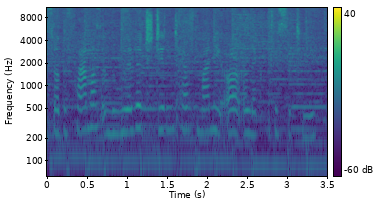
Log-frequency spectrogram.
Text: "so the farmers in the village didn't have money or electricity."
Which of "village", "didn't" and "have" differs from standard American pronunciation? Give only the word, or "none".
village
